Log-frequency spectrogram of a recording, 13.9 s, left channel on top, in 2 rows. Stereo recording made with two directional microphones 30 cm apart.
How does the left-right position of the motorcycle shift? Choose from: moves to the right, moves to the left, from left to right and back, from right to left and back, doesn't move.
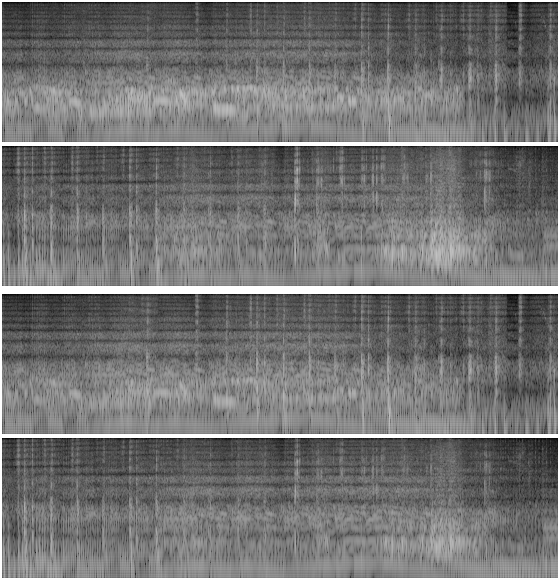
doesn't move.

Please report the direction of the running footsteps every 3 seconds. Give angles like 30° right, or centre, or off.
40° right, 20° right, 10° left, 40° left, 50° left.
